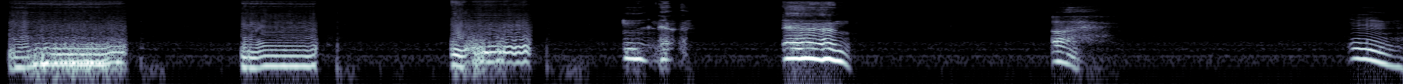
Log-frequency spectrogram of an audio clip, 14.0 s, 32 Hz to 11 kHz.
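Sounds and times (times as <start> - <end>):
pitched fart noises: 0.1 - 1.4, 2.4 - 3.4, 4.5 - 5.5.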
